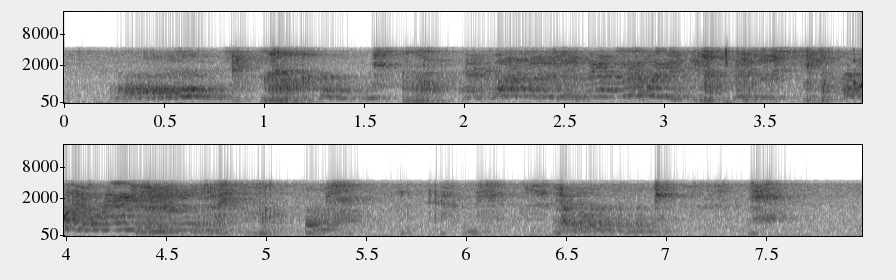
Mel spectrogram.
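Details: Chihuahuas, among them Goofy, locked in a rough play fight; dense, ragged snarling growls and yappy snaps running almost without break, some higher whiny notes.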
